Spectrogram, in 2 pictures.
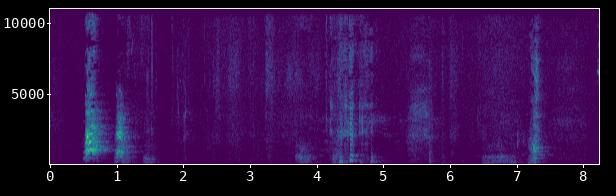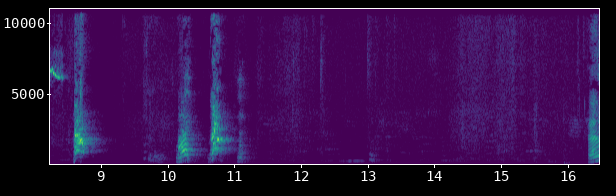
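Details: A dog that climbs the stairs but won't descend gives scattered single barks among a person's repeated coaxing calls, with quieter gaps between outbursts.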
